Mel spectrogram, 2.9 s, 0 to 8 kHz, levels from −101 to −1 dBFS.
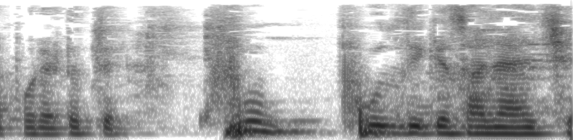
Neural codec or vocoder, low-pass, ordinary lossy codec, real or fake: none; 7.2 kHz; MP3, 32 kbps; real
